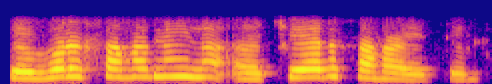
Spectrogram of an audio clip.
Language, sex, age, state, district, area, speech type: Marathi, female, 60+, Maharashtra, Nagpur, urban, conversation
